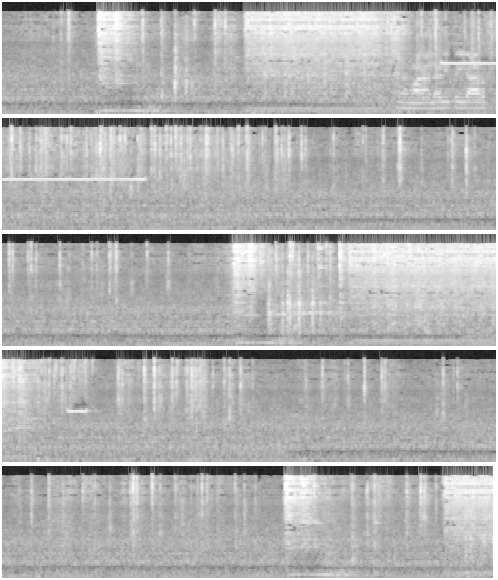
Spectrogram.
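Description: A filling machine whirs in short bursts.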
